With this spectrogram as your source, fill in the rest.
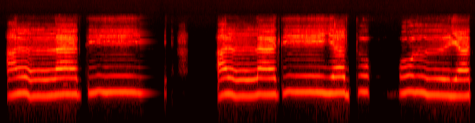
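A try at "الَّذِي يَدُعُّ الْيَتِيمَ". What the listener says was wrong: Kurang kurang kurang nempel ya du'ul gitu. Kurang neken. Alladzi yad'ul yad'ul yad'ul yad'ul yad'ul yatim.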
